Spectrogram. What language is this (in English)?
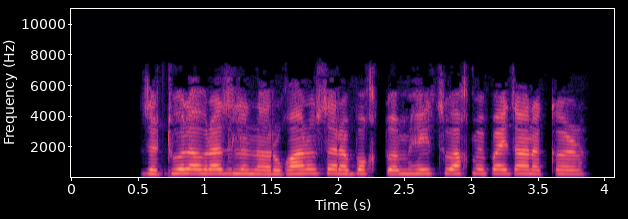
Pashto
